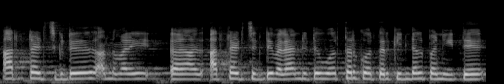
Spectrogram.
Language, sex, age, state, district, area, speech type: Tamil, female, 30-45, Tamil Nadu, Ariyalur, rural, spontaneous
